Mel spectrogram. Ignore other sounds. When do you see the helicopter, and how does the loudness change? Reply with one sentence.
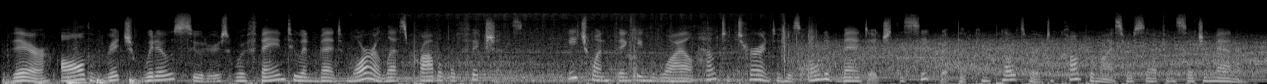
You can hear the helicopter from 0.0 to 12.6 s, getting louder.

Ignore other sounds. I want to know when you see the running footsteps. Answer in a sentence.
The running footsteps can be heard from 0.0 to 1.6 s and from 6.2 to 8.2 s.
